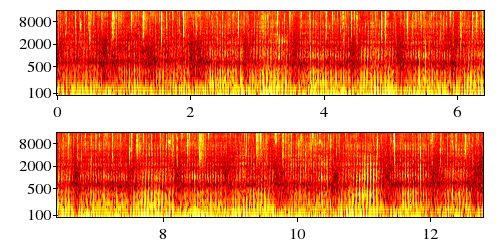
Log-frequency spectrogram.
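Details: Cat purring steadily next to a crackling fireplace, meant for calm and sleep: a soft, deep continuous rumble breathing in regular swells, sprinkled with clicking, popping crackles of fire.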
